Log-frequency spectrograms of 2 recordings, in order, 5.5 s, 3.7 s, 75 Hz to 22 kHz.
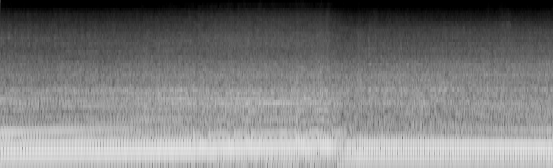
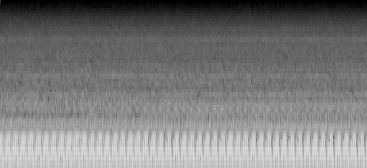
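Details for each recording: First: Subaru engine freshly reassembled and installed, on 92 octane fuel; deep drone under hard load pulls fine to 10 psi boost then chugs and cuts out, check engine light flashing; misfire under high boost, cause suspected, not confirmed. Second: Freshly reassembled Subaru engine back in the car, first start: steady even low thrum at idle, about three pulses a second, no misses or knocks; normal idle, some smoke as intake is full of oil.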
